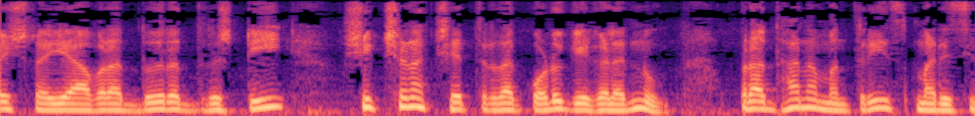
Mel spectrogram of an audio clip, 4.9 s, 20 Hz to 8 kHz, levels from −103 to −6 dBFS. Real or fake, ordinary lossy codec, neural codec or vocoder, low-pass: real; none; none; none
